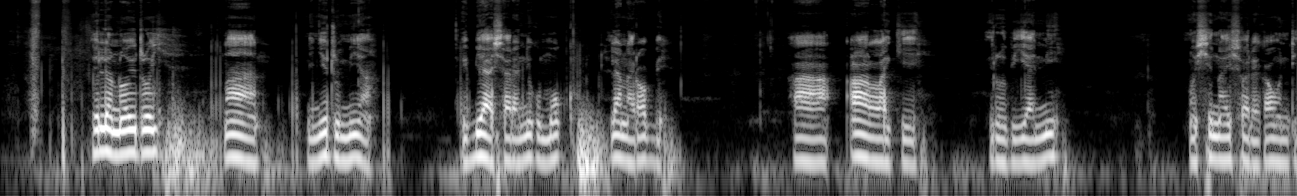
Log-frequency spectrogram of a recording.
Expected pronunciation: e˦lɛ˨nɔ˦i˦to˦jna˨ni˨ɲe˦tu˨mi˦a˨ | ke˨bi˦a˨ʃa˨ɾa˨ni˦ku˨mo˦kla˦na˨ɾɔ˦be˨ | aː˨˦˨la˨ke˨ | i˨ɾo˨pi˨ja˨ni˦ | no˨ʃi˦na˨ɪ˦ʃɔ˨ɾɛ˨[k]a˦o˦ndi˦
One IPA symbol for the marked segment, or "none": k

